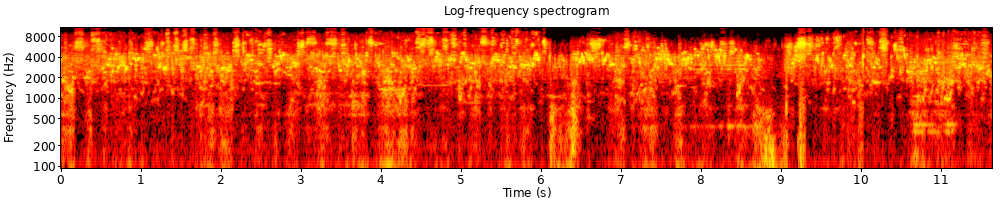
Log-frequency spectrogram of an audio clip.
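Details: Budgerigars giving dense, continuous high-pitched chatter, with overlapping chirps, squeaks and warbling throughout and no clear break.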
